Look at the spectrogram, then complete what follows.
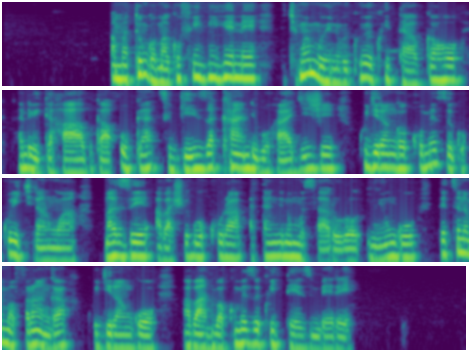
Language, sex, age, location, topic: Kinyarwanda, male, 18-24, Kigali, agriculture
